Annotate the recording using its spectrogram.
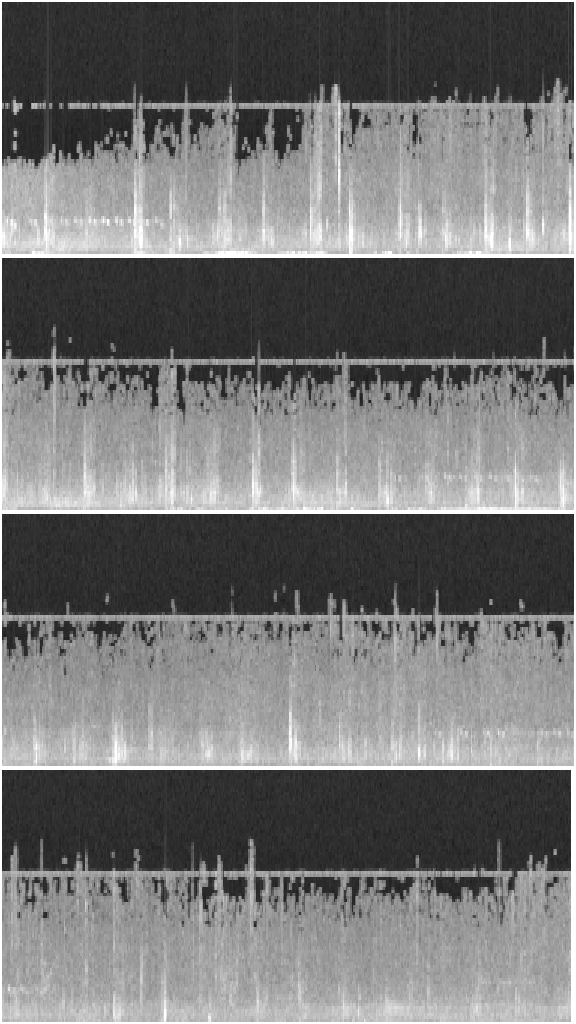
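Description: Footsteps of a person walking on a dirt and gravel trail, a steady run of crunching steps. Low rumbles come and go through the first half.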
